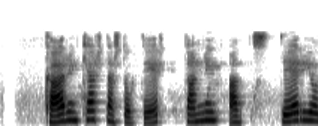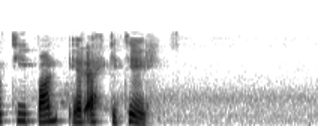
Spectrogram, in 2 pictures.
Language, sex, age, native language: Icelandic, female, 60-69, Icelandic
